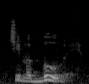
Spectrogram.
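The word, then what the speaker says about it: Cimabue: this guy guy named Chima bu Chima bu if I'm saying it in the the old Italian way you got to put the accent on the boo Chima boy who is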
